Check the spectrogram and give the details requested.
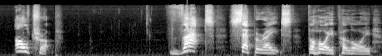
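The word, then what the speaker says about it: Althorp: of princess diana uh it's spelt alphorp a-l-t-h-o-r-p alphorb house and is pronounced by the family as ultra that separates the hoi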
